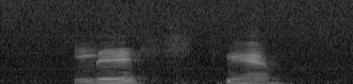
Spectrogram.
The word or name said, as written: lehlkem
